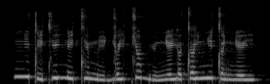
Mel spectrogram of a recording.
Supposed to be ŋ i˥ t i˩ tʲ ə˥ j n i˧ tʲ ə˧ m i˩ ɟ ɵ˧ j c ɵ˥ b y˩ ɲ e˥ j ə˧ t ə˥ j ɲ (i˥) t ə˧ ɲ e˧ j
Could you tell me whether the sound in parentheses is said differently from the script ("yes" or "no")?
no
